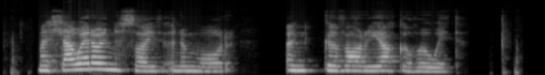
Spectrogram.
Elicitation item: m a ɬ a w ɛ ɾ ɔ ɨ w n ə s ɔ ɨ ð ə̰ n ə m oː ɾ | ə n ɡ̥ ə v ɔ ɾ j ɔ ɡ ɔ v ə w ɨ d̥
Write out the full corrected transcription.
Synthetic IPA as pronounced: m a ɬ a w ɛ ɾ ɔ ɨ n ə s ɔ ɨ ð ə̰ n ə m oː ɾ | ə n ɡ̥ ə v ɔ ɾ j ɔ ɡ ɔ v ə w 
